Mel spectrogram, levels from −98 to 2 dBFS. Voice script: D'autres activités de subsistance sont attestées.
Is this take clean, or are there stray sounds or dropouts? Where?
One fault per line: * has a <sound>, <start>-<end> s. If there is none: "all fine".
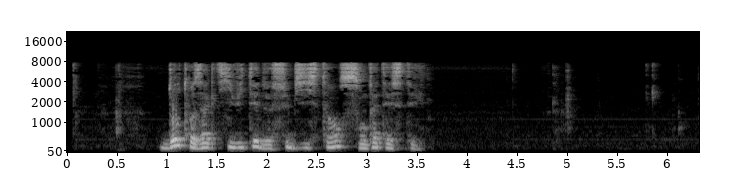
all fine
